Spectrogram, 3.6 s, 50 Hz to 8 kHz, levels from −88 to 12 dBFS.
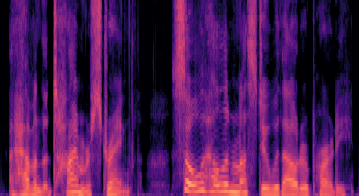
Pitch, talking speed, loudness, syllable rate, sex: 230 Hz, 215 wpm, -19 LUFS, 5.5 syllables/s, female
